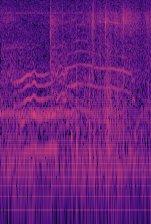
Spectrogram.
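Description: A white-coated seal pup calling: one long, pitched cry that starts shortly in, wavers at first and then holds steadier until near the end.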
